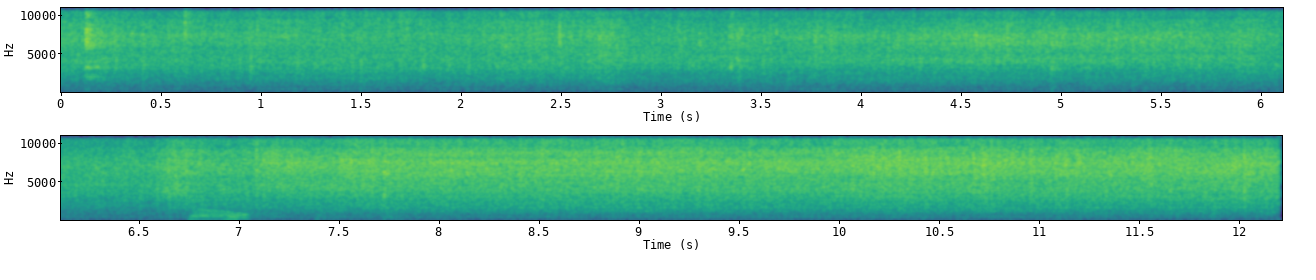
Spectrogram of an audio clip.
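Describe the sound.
Four slices of bacon, browned on one side and just turned over, sizzle steadily in a frying pan with a dense crackling hiss that grows slightly louder partway through, when a voice briefly says a single word.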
